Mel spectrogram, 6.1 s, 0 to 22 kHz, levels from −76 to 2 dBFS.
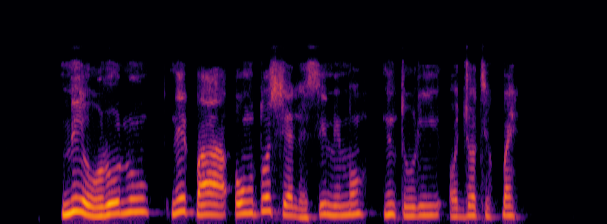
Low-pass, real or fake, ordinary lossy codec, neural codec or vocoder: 7.2 kHz; fake; Opus, 16 kbps; codec, 16 kHz, 4 kbps, FreqCodec, larger model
